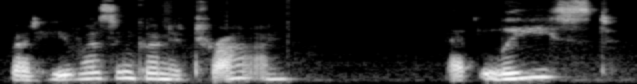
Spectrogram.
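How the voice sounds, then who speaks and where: A woman with a medium-pitched, gravelly voice and a breathy edge reads a children's story aloud. She is expressive and deliberate, though she occasionally stumbles over words.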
